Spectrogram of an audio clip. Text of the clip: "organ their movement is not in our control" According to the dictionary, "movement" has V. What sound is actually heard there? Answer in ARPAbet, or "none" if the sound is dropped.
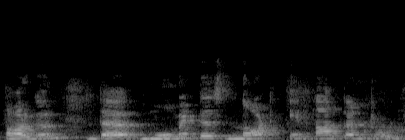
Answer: none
